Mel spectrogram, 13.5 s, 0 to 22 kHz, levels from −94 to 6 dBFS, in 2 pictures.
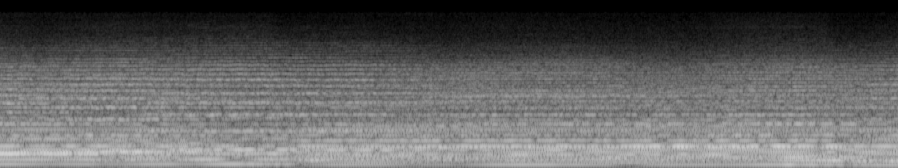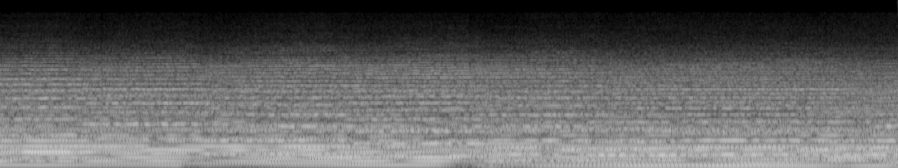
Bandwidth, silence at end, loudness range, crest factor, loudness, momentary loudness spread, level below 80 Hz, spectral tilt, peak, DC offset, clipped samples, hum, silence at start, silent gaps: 9.2 kHz; 0 s; 1 LU; 14 dB; -19 LUFS; 3 LU; -34 dBFS; -7.5 dB/octave; -6 dBFS; under 0.1%; under 0.1%; none; 0 s; none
